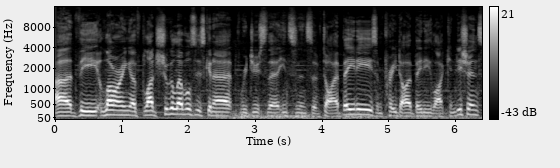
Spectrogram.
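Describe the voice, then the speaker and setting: Over background music, a man with an Australian accent talks at a fairly quick pace with hardly any pauses. His pitch is medium with ordinary variation, and his loudness swings widely. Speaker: fitness trainer. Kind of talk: health explainer.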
